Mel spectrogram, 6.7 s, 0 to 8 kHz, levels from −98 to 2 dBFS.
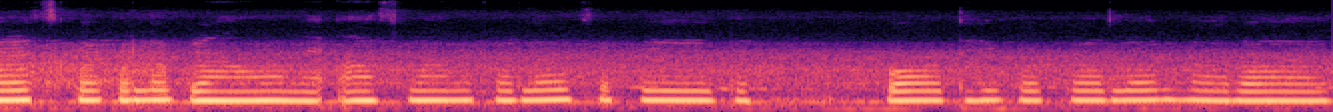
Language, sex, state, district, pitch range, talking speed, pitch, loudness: Hindi, female, Rajasthan, Bikaner, 215-220 Hz, 125 wpm, 220 Hz, -14 LUFS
